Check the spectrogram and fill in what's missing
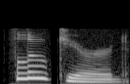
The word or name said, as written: flue-cured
